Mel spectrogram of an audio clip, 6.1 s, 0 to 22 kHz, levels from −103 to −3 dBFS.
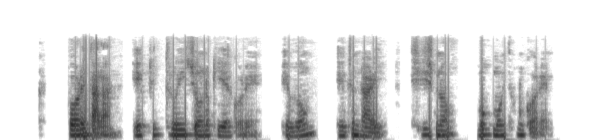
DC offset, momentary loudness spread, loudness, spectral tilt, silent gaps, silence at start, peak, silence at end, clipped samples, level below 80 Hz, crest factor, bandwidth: under 0.1%; 11 LU; -31 LUFS; -7.5 dB/octave; 1.24-1.32 s, 2.70-2.81 s, 3.18-3.36 s, 4.00-4.11 s, 4.67-4.77 s; 0.7 s; -12 dBFS; 0.6 s; under 0.1%; -52 dBFS; 20 dB; 7.8 kHz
